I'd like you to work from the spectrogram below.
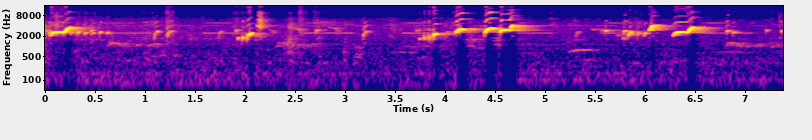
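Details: Kutilang emas in lively song, giving loud varied whistled phrases with rising slurs and quick note clusters, separated by short pauses.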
